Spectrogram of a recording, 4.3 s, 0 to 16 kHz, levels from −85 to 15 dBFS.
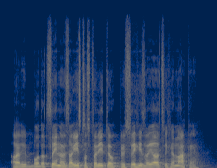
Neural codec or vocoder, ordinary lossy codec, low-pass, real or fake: codec, 32 kHz, 1.9 kbps, SNAC; none; 14.4 kHz; fake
